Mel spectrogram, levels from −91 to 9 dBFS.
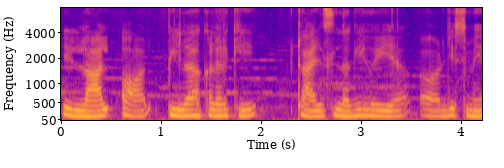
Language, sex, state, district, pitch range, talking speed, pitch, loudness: Hindi, male, Uttar Pradesh, Hamirpur, 145-165 Hz, 170 wpm, 155 Hz, -15 LUFS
